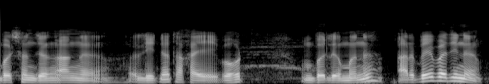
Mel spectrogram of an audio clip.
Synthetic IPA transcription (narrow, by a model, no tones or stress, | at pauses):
bɯsɔnzɯŋa̰ŋɯ̰lit̚nɯtʰakʰajbɔɦɔt̚ | bɯlɯmɯnɯa̰ɾbebadinɯ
